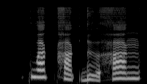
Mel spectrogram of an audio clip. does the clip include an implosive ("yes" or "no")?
yes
